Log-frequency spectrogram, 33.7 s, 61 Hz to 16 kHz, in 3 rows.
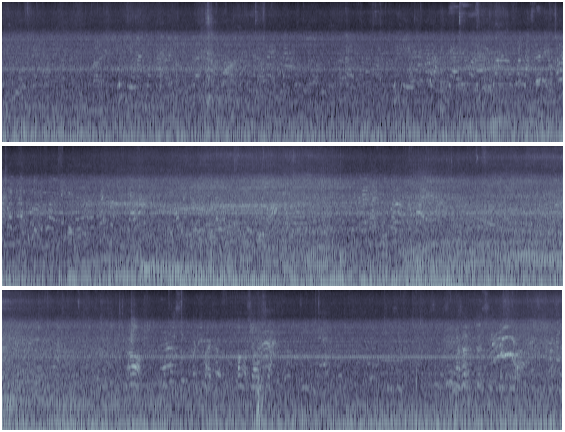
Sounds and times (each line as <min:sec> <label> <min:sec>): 0:00.0 Street vendor selling pineapple 0:33.6
0:09.3 traffic sound 0:33.6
